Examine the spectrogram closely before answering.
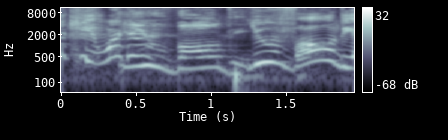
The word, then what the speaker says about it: Uvalde: Uvalde. I want to say Oofdale so bad. I get it because of the way it's spelled.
